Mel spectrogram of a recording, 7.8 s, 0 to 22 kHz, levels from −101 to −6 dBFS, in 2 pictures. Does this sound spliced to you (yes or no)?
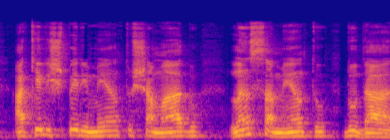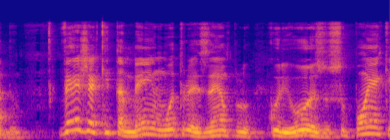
yes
